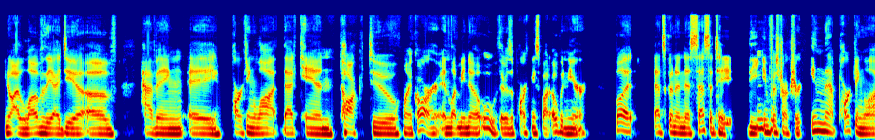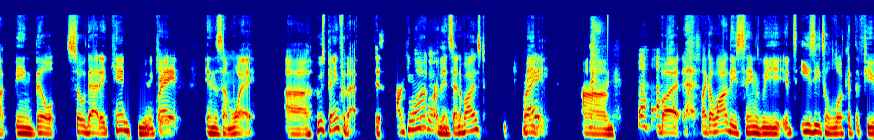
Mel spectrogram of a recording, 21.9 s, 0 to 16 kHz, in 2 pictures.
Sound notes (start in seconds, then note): 19.0 laughing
